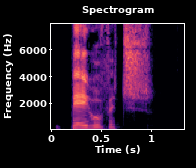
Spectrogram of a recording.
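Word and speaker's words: Begović: Also, von allem, was ich weiß, wie man es aussprechen sollte, wäre es Begovic. – Begovic, genau. – Toll.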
